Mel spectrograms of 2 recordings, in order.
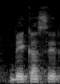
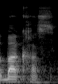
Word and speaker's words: Bacchus: এগুলোর দেবতাই হচ্ছে কিন্তু ডাইনোসার্স বা বেকাস বা বাখাস যেভাবে উচ্চারণ করতে পারো তো বেসিক্যালি এইভাবেই কিন্তু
